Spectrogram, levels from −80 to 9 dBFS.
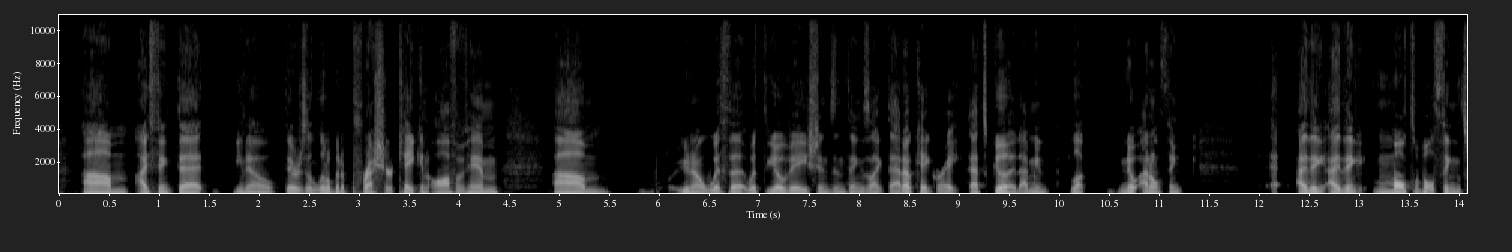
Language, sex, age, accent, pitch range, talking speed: English, male, 40-59, American, 95-115 Hz, 190 wpm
